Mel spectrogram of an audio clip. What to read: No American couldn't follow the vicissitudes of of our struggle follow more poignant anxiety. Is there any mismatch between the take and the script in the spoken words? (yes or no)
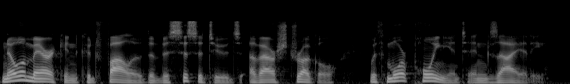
yes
